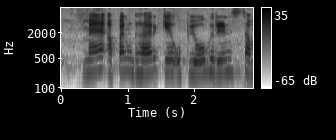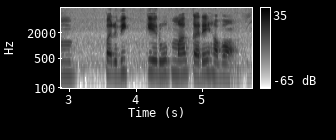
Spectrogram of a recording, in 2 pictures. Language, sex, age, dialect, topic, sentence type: Chhattisgarhi, female, 18-24, Central, banking, statement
